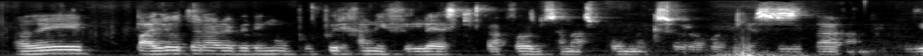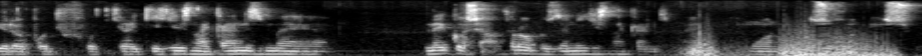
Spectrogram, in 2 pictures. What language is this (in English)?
Greek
